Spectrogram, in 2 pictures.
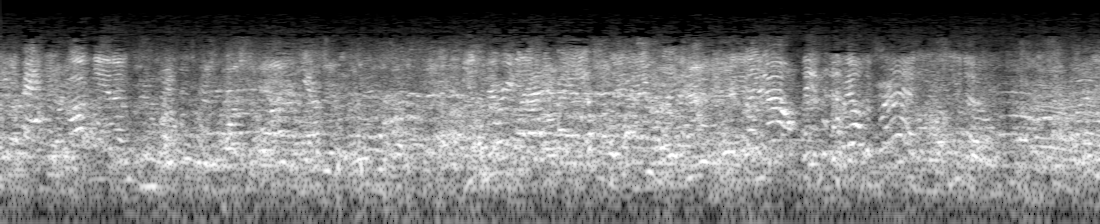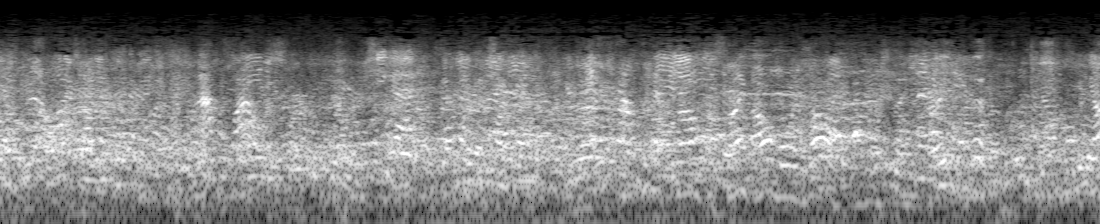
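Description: Crowd chatter: many voices talking at once in a steady, unbroken din of overlapping conversation, with no single voice standing out.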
